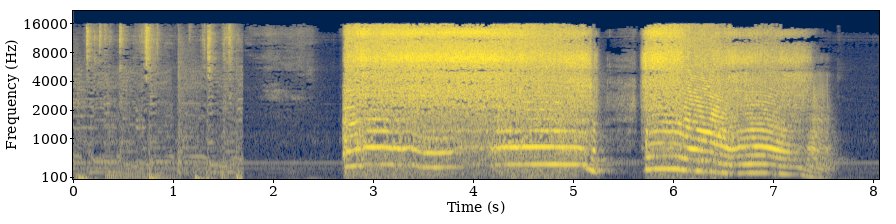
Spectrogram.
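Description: Someone blows a toy pipe in two long, loud, breathy blasts with a reedy, wavering tone; the second toot slides downward at the end. Brief talk comes before the first blast.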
